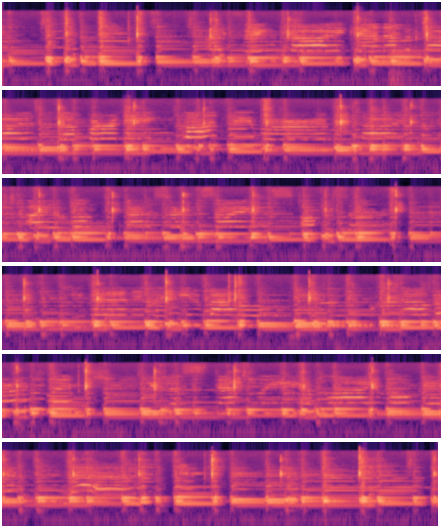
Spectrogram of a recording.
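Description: Ukulele strummed in a steady rhythm, with a woman singing the melody over it.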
